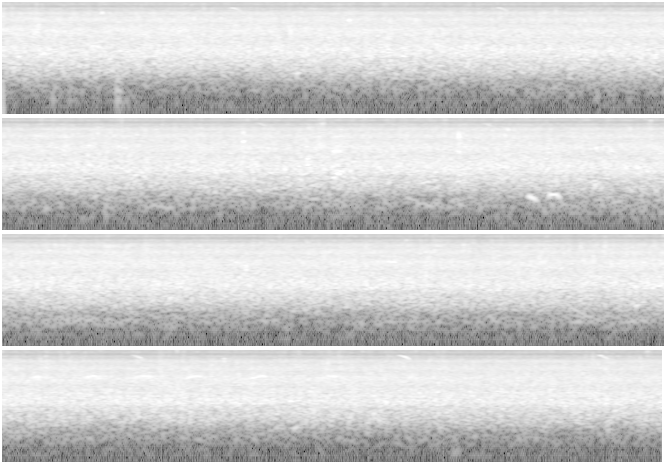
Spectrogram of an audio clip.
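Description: Shallow river running over rocks in riffles: a steady rush of flowing water.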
